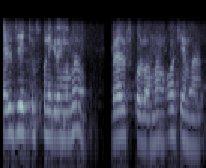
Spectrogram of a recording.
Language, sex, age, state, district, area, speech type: Tamil, male, 18-30, Tamil Nadu, Thanjavur, rural, conversation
